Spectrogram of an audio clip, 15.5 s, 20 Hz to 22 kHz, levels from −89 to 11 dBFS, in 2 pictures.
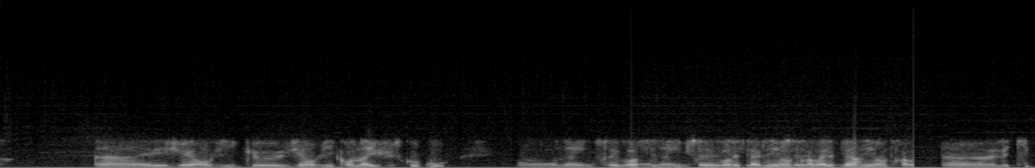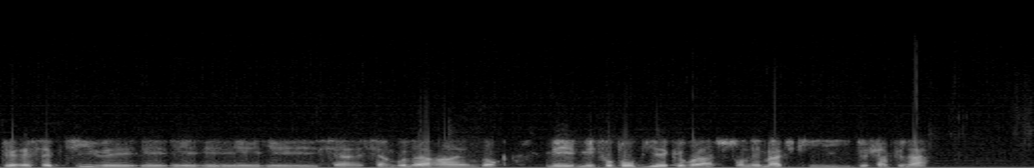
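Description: A doubled audio track runs from 4.73 to 6.85 s. A second full-band copy of the sound, roughly as loud as the original, trails about 0.7 s behind with no decay or room colour, likely from a slower capture path, and it starts and stops abruptly.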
